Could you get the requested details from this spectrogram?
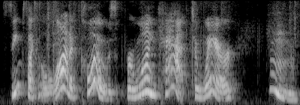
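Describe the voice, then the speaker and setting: A woman's voice: high-pitched, takes it slowly. An older woman, a sweet grandmotherly lady, reading a picture book aloud to children with affectionate, folksy, exclaiming asides. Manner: exclaiming and expressive. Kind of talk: read-aloud storytelling with chatty asides.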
